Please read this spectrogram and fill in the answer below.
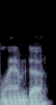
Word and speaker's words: lambda: start doing topics like this so this is pronounced lambda it's just the um lowercase l essentially for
